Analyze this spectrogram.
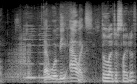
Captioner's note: buzzer beeping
